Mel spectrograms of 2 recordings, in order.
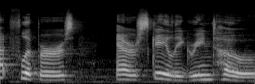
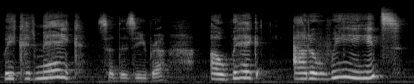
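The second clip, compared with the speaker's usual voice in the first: zebra's idea; 6 semitones higher than usual. Acted. Zebra suggesting a weed wig, high. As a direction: suggest it brightly.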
